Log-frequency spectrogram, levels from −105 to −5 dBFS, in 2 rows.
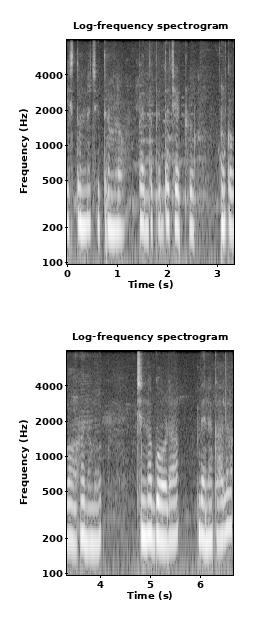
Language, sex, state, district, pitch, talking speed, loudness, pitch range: Telugu, female, Andhra Pradesh, Krishna, 205 Hz, 90 wpm, -18 LUFS, 195-210 Hz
